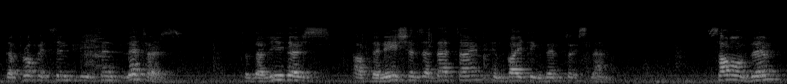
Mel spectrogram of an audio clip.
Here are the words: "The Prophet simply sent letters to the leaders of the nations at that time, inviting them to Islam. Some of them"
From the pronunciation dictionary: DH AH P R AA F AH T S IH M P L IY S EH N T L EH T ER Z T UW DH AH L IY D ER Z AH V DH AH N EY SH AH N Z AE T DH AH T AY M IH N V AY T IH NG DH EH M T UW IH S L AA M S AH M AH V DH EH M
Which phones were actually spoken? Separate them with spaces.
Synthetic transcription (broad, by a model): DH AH P R AA F AH T S IH M P L IY S EH N T L EH T ER Z T UW DH AH L IY D ER Z AH V DH AH N EY SH AH N Z AE T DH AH T AY M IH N V AY T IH NG DH EH M T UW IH S L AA M S AH M AH V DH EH M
